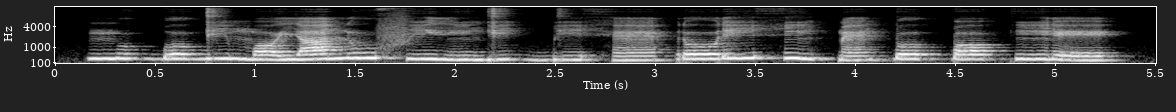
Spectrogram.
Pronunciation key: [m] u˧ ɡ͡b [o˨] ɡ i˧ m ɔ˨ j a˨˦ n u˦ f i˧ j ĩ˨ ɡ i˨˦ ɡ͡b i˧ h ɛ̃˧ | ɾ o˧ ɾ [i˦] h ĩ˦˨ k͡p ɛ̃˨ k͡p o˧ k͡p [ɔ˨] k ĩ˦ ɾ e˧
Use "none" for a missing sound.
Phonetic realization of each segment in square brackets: m, o˧, i˦, ɔ˦

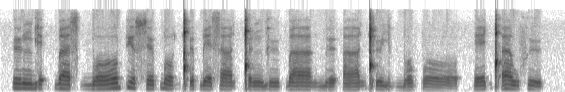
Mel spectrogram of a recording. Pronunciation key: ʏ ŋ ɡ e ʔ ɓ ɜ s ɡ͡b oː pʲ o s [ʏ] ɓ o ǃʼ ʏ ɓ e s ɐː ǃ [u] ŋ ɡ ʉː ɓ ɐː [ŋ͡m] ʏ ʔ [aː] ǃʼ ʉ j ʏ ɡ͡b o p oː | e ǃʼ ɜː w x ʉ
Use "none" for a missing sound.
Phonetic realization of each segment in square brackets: ʏ, ʏ, ɡ͡b, ɐː

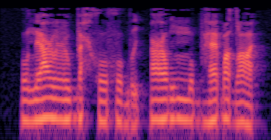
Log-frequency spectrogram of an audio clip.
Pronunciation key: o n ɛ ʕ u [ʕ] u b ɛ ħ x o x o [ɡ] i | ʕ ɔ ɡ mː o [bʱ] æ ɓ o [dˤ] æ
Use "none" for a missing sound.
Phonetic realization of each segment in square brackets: ʕ, ɡʷ, bʱ, dˤ

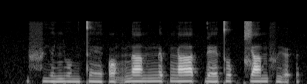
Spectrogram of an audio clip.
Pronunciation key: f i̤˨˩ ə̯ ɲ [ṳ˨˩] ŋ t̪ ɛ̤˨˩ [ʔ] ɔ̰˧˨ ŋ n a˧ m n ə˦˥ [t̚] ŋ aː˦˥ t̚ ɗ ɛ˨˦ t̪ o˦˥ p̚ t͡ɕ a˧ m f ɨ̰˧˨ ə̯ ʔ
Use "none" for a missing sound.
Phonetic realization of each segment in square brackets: o̤˨˩, ʔ, p̚

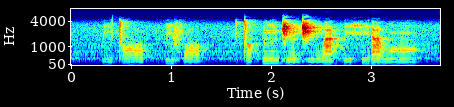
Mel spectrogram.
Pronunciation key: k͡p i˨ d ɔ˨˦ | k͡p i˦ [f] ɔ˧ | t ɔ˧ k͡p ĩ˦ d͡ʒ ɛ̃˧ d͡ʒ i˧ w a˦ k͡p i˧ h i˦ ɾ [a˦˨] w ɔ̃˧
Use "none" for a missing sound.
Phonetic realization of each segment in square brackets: f, a˧

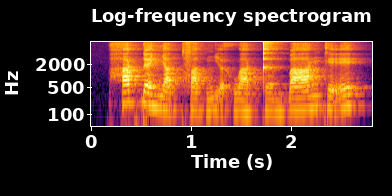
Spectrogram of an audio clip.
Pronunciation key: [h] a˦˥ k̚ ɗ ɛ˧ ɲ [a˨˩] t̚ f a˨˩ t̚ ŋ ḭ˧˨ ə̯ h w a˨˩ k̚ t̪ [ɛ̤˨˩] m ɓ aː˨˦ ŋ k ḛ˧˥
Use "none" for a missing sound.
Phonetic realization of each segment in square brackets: h, a˨˩, ɛ̤˨˩

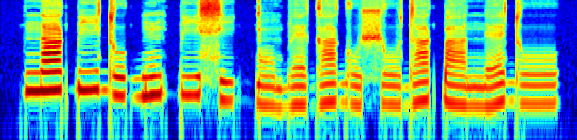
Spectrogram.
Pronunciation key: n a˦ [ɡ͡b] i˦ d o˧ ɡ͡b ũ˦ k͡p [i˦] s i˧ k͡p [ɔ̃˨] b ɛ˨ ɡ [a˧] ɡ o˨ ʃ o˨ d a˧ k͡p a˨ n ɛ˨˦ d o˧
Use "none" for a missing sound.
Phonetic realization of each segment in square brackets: k͡p, i˦, ɔ̃˨, a˧

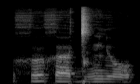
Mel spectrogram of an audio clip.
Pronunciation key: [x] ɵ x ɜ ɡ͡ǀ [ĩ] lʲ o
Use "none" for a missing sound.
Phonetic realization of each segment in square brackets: x, ĩ

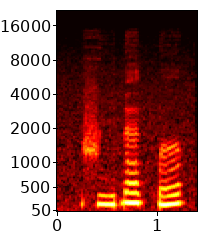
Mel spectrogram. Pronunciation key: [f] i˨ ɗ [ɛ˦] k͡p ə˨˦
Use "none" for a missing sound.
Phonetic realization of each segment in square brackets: f, ɛ˦

